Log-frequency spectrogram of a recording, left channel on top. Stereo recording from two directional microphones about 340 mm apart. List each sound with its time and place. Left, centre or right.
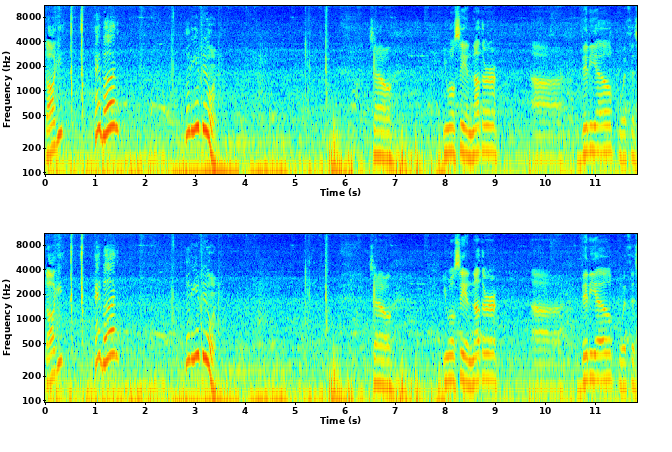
0.0 s speech: centre
0.5 s a sound: centre
2.8 s speech: centre
6.5 s speech: centre
8.1 s speech: centre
